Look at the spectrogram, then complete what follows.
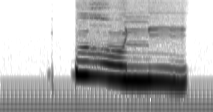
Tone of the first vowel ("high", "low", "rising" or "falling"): high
